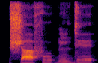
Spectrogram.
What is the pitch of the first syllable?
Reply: low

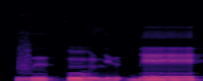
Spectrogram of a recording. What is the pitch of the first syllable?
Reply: falling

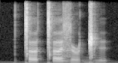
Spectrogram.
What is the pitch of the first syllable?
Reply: low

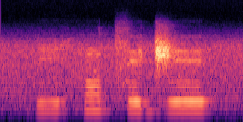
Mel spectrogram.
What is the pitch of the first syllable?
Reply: high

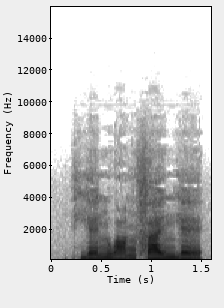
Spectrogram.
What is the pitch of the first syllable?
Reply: rising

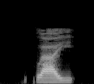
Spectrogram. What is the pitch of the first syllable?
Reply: low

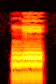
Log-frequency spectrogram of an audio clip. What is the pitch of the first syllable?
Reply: high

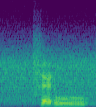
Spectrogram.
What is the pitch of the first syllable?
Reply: low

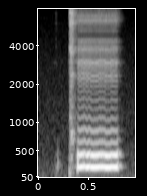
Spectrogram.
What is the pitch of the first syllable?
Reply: high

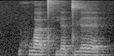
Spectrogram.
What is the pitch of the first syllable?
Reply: high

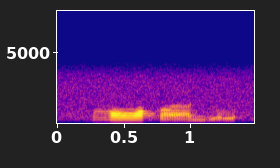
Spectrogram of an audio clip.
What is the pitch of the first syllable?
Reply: high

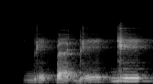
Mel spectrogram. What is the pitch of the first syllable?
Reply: low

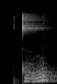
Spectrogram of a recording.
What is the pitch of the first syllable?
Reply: rising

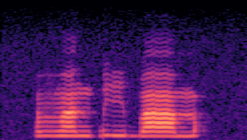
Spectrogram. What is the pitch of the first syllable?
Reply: high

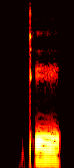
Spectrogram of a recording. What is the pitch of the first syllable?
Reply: low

